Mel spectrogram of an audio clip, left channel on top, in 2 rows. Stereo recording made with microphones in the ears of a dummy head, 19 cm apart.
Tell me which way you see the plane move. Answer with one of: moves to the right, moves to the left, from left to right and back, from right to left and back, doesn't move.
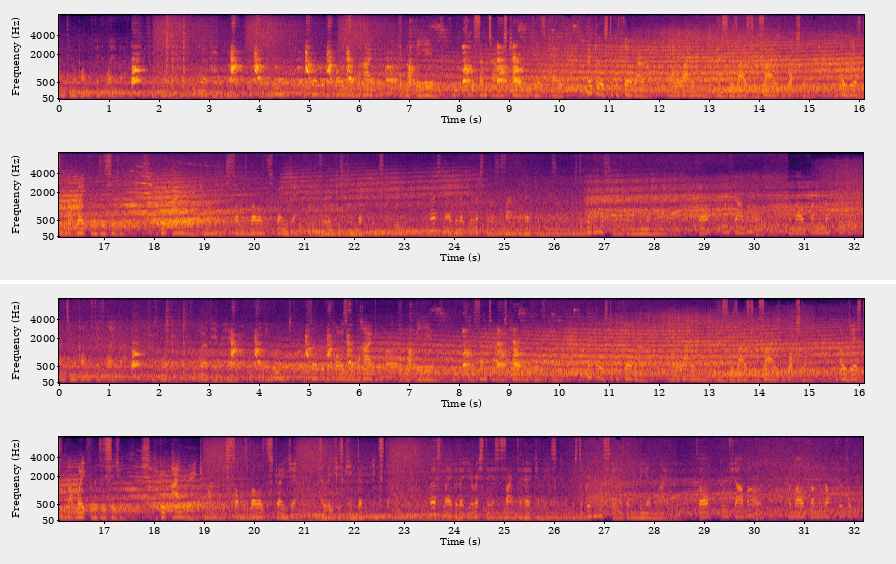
moves to the left.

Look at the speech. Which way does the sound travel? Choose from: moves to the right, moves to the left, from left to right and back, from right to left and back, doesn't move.
from right to left and back.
